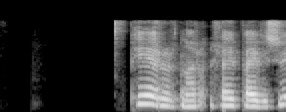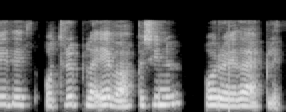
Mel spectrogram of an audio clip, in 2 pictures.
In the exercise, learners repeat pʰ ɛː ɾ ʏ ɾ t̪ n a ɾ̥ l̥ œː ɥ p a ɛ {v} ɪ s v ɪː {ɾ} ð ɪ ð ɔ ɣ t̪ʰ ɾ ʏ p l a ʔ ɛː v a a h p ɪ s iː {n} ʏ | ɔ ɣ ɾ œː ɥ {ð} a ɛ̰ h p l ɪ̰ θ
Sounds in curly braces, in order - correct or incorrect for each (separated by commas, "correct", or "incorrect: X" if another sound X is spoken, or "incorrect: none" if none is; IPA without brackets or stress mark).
correct, incorrect: none, correct, correct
